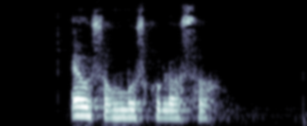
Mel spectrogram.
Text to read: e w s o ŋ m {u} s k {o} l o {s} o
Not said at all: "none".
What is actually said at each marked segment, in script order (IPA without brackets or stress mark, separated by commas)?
u, u, s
